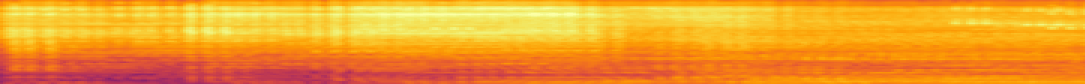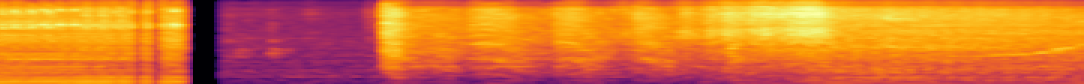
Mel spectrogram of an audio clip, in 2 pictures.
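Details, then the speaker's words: Rebuilt Honda CR-V first start after troubleshooting suspected clogged fuel rail: cranks, catches, revs spike sharply from inhaling a rag left on the intake, then shut down abruptly. "I shut it down right away as soon as the RPM spiked from it inhaling a rag that I left on the intake."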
